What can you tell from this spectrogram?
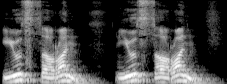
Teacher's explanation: या को पढ़ते वक्त होंठों को गोल करेंगे और रॉ को पुर करेंगे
